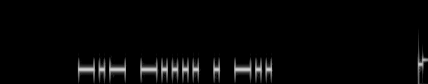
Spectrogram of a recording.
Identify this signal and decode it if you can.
Morse code, heard as a keyed tone, about 20 wpm, 700 Hz. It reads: K6ED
